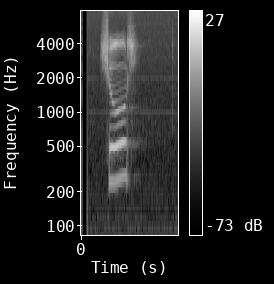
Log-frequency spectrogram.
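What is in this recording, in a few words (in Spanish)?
"chirimía", Sakapulteko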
